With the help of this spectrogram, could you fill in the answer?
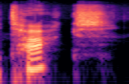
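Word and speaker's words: Tacx: So, this one is a tax, so it's spelled T A CX.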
